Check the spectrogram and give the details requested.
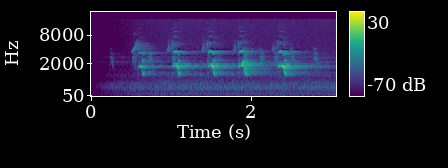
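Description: Golden eagle giving five yelping, slightly hoarse notes, about two a second, mid-high and evenly spaced, over a low steady background hiss.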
